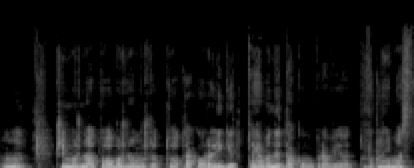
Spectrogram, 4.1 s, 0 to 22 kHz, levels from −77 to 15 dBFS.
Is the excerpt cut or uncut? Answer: cut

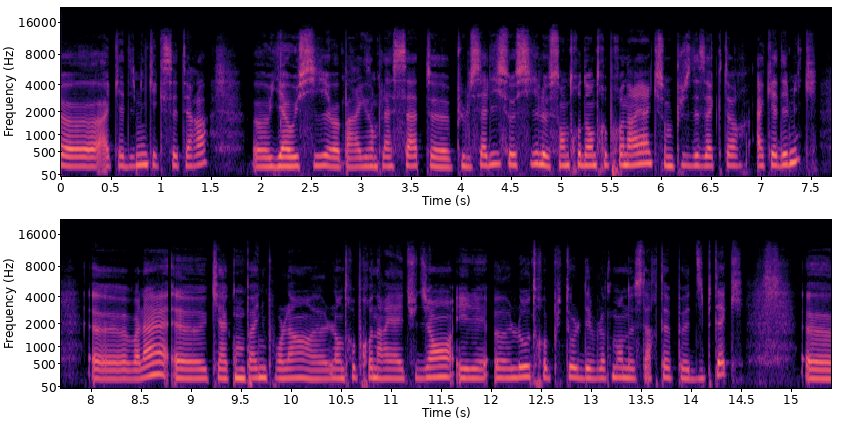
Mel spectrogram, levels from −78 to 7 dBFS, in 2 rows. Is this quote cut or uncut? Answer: uncut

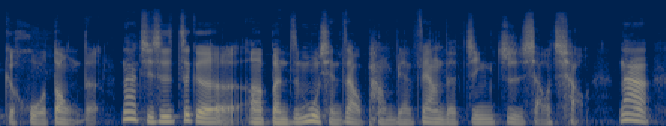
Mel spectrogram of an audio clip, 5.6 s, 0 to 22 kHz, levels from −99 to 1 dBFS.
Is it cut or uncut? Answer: cut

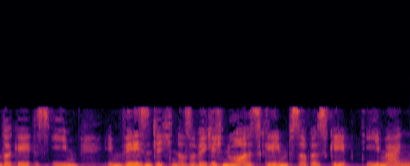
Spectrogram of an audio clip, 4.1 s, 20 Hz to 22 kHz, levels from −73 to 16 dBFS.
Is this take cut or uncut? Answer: uncut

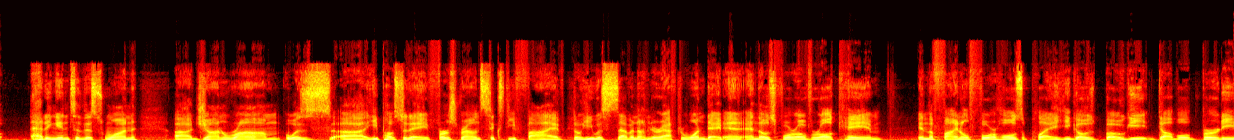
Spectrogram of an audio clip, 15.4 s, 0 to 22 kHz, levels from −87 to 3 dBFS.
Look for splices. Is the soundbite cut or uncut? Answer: cut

